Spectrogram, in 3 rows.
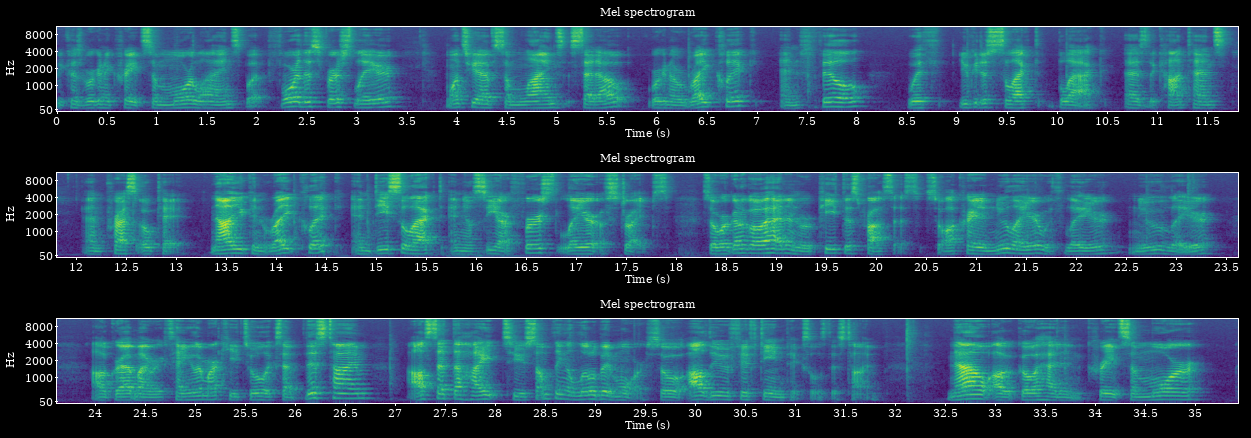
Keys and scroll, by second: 23.1 Return, 30.1-31.0 typing, 32.1 Return.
